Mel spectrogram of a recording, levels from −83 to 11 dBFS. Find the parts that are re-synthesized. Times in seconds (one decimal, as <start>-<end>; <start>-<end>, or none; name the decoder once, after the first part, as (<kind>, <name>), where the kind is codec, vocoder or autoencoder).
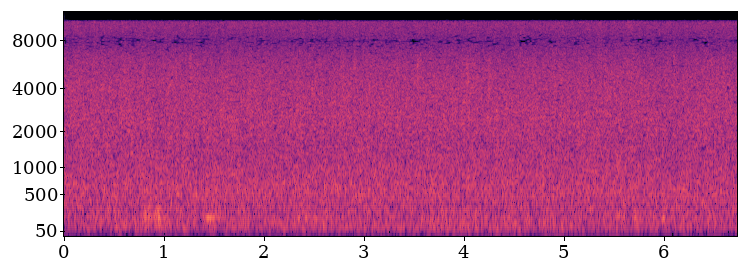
none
